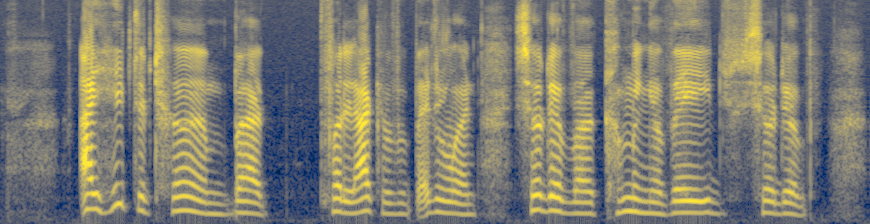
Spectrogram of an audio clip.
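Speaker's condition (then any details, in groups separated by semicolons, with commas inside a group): Cerebral palsy; cerebral palsy since childhood, visible, impaired coordination, did not operate heavy farm machinery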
